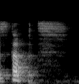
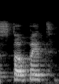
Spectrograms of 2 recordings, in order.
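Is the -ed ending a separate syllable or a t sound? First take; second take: t sound; separate syllable. First: The ending is a single t sound. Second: The ending is said as an extra syllable. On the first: The speaker calls it right. "digo stopped" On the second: The speaker calls it wrong. "Yo no digo stop it"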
